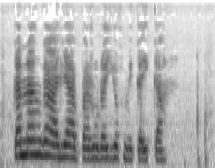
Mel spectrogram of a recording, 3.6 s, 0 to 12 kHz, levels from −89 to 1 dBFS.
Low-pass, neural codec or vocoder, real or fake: 10.8 kHz; vocoder, 48 kHz, 128 mel bands, Vocos; fake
